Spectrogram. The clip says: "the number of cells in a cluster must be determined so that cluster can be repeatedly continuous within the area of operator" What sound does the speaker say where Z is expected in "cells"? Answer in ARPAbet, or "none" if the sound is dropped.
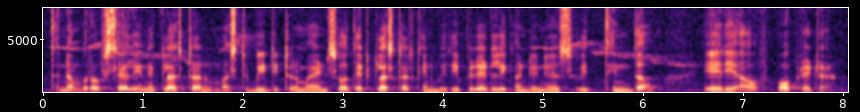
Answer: none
